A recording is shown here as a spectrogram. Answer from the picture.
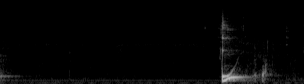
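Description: After a long stretch of near silence with a low hum, a sudden wet slurp and gulp as a sip of water is taken, followed by a few small liquid swallowing sounds.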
